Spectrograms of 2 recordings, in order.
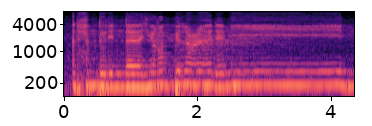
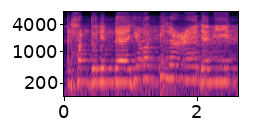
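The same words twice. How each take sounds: First: It is recited slowly with long drawn-out vowels. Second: It is recited quickly with short vowel lengths. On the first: Suited to night prayer with deep reflection. "tiwal, yang paling panjang" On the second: Suited to long congregational voluntary prayers. "itu disebut dengan qiraah hadr, cepat"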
